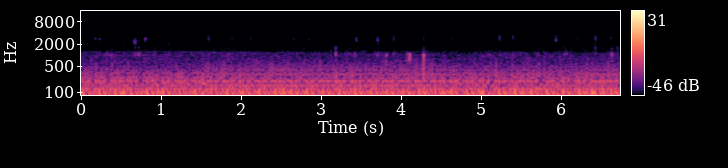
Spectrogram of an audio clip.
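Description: Marten feeding in a bird feeder: many small irregular clicks and crunches from chewing nuts and rummaging through seed, over a steady low hum.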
